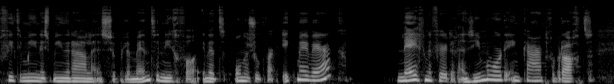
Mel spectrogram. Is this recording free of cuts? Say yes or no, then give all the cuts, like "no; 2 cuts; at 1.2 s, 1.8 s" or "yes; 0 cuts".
no; 1 cut; at 3.7 s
